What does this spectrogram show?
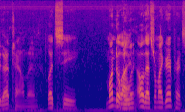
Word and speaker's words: Mundelein: do you say that town then let's see Mundo Island oh that's where my grandparents live Mundelein Mundelein Mundelein Illinois plays an Iowa Western Community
